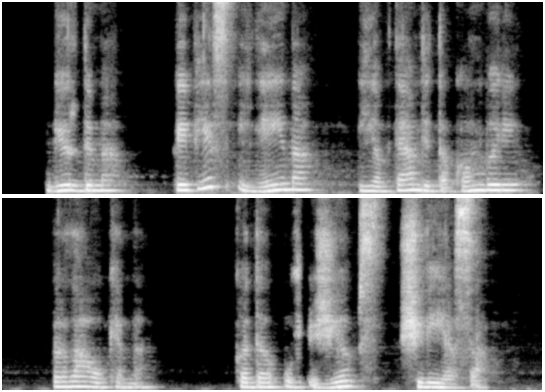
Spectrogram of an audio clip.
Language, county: Lithuanian, Alytus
